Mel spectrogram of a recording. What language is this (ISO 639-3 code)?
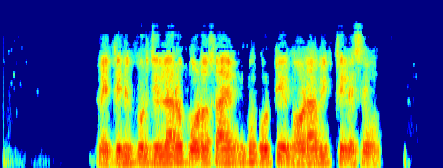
ori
